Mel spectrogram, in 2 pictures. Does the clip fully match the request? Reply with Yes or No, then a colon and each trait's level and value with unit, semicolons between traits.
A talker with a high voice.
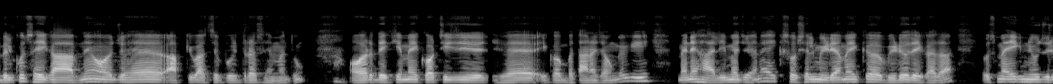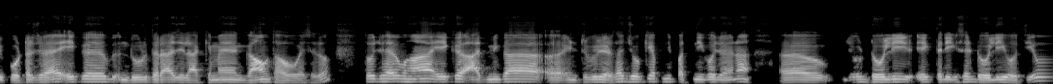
No: low, 110 Hz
